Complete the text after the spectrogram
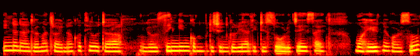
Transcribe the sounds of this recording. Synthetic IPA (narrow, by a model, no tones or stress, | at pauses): iɳɖʌnaʈʌlmat̪rʌɦʌjnʌkʌt̪ʰieʈa | josiŋɡiŋkʌmpeʈisʌnkorijaliʈisoɾut͡saĩsajt̪mʌɦeɽneɡʌrt͡sʰu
